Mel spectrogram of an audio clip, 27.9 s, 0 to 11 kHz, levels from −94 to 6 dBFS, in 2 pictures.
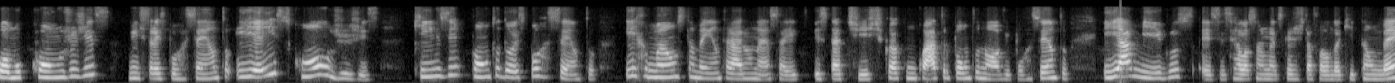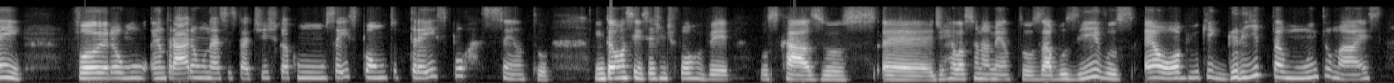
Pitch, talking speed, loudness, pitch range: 215 Hz, 110 wpm, -20 LUFS, 180-245 Hz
